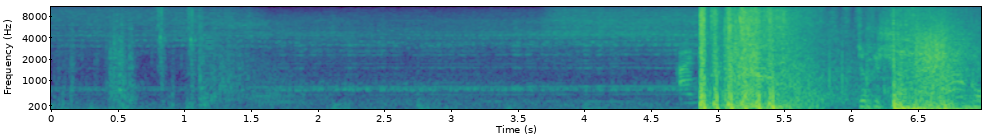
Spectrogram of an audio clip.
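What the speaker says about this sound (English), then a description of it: "Took a shot at the cargo bot." Apex Legends gunfire comes in after a quiet stretch of faint game sounds, as loud, sharp bursts of rapid shots filling the last couple of seconds.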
